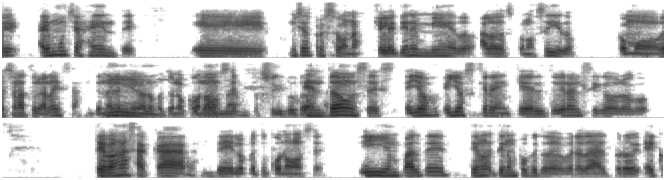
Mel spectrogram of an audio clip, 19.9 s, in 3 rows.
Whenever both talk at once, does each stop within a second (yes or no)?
no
